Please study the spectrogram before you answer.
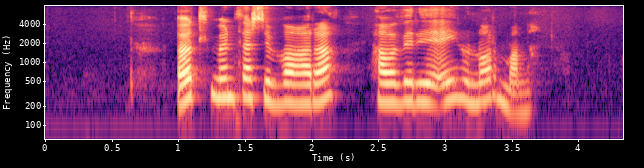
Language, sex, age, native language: Icelandic, female, 40-49, Icelandic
